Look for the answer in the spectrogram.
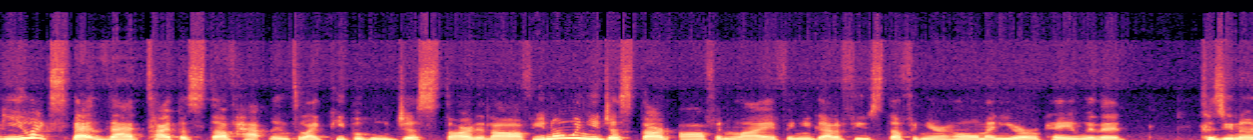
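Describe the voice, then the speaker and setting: A woman's voice: deep voice, warm tone, dry recording. A woman hosting a live stream, trading blunt, profane gossip and greeting her viewers, a little stuffy-nosed. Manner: greets and thanks viewers mid-talk. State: stuffy nose. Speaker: livestream host.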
